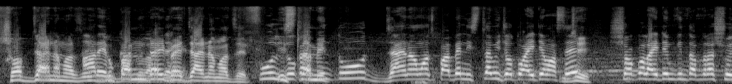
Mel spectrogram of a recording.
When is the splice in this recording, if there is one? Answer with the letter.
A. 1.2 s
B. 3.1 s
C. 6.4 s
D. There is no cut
D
